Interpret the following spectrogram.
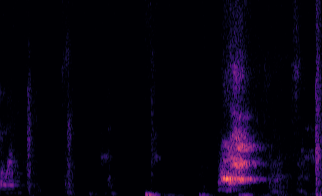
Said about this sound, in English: They have been sleeping all morning and now they decide they need to bark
